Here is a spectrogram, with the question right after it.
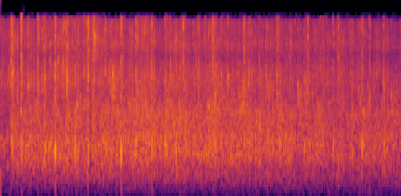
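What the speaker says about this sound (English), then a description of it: "Give him a round of applause." A keynote audience breaks into lively applause, dense clapping with a few sharp individual claps standing out, holding at a steady, moderately loud level for several seconds without speech.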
